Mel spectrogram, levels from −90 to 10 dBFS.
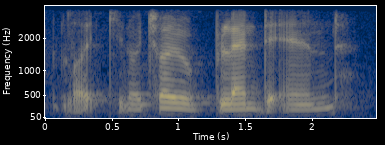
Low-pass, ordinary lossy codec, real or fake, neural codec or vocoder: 3.6 kHz; none; real; none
